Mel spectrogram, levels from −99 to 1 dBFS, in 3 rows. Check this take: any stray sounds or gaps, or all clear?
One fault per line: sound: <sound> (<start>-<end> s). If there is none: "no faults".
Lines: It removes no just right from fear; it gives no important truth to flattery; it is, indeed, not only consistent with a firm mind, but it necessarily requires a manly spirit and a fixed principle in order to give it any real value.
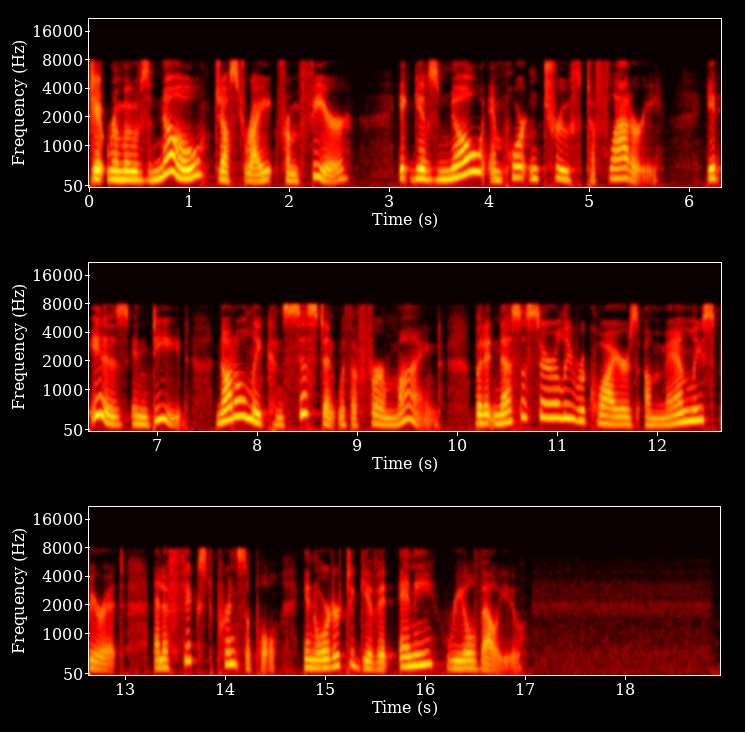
no faults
